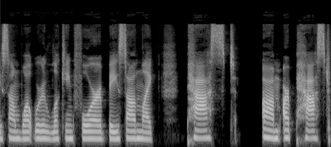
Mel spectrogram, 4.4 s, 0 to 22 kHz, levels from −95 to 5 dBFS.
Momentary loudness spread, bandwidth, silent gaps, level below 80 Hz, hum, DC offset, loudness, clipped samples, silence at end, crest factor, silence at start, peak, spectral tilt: 10 LU; 12.5 kHz; 3.21-3.47 s; -60 dBFS; none; under 0.1%; -22 LUFS; under 0.1%; 0 s; 20 dB; 0 s; -2 dBFS; -4 dB/octave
